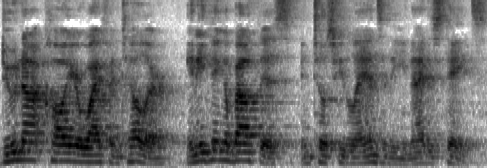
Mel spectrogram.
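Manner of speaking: ordinary talk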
